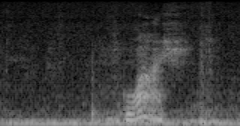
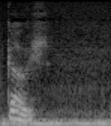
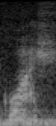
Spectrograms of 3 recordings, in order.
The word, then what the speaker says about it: gouache: my discoveries and the gouache not gauche gouache not spelled g-w-a-s-h and not squash but it's rhymes with squash but it's actually spelled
